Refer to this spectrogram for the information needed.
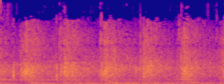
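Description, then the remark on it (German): A dense stadium crowd roars steadily, with scattered whistling at the referee rising out of the din. The sound is loud and continuous, with no single voice standing out. “Du kommst auf den Platz und die Zuschauer pfeifen dich aus.”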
